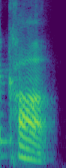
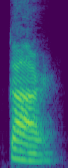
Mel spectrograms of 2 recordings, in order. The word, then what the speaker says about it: car: ব্রিটিশে এর উচ্চারণ হবে খা। আমরা কয়জন কা বলি? আমরা বলি কার।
